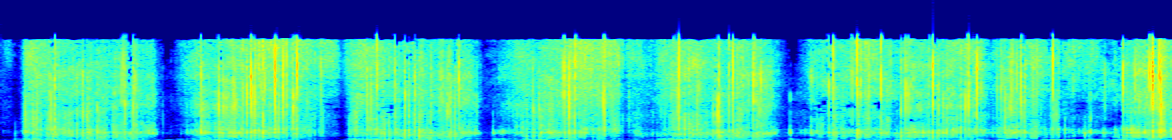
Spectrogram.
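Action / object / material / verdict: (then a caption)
scrape / milk chocolate bar scratched with fingernails / chocolate / none. Long pointed nails scratch and tap a solid milk chocolate bar lying lengthwise on a towel. The result is a dense, crackly, tearing scrape with soft, low knocks, broken by brief pauses before each burst resumes.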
